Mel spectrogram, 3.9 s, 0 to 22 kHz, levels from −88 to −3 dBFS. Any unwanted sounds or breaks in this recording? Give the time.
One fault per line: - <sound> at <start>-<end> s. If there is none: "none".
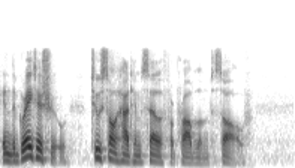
none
